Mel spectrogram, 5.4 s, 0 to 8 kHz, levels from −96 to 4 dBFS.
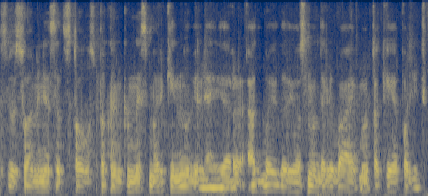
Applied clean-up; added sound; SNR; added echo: neural separator model SepFormer DNS4.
